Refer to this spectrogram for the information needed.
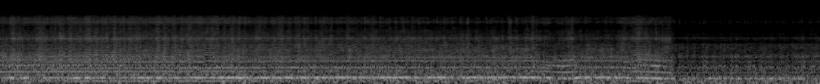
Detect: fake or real fake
